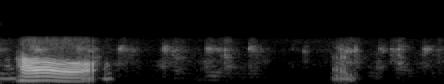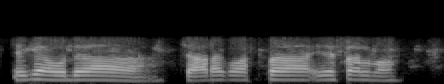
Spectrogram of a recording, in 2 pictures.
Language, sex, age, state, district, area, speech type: Marathi, male, 30-45, Maharashtra, Akola, rural, conversation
